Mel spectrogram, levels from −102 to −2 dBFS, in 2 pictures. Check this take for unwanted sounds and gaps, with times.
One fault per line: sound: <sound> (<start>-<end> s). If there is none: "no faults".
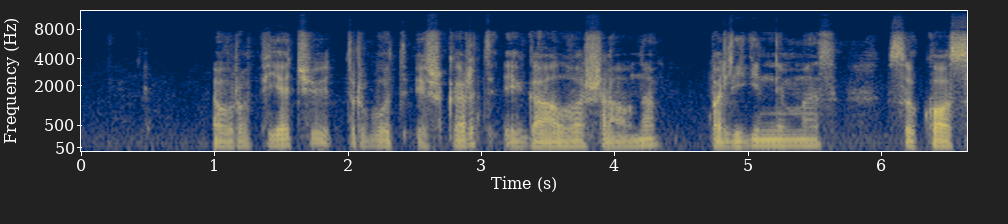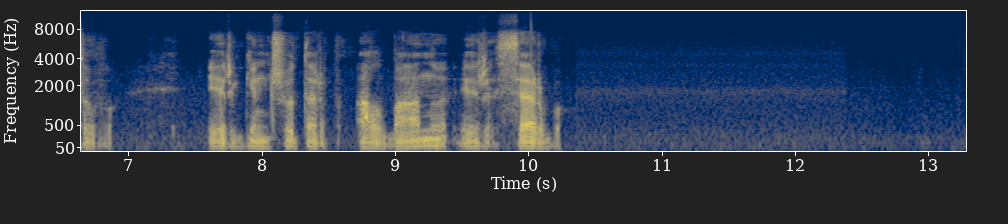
no faults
